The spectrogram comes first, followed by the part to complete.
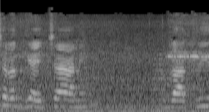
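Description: A woman talking in Marathi, with a short pause in the middle. A steady low hum runs underneath.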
